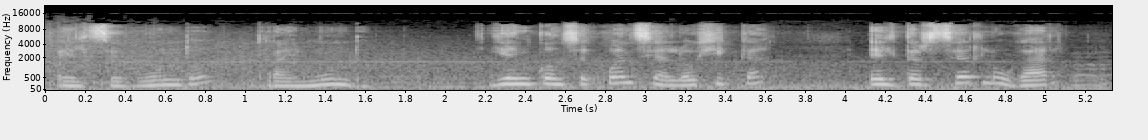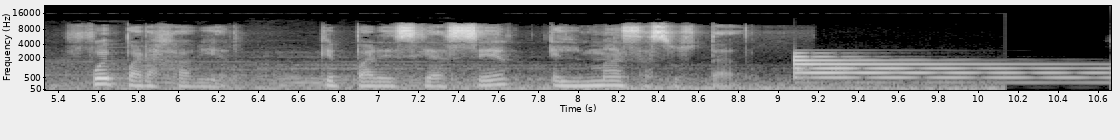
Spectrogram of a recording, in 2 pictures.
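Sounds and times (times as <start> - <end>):
low rumble: 0.0 - 9.1
speech: 0.1 - 8.9
deep church bell tolling midnight: 9.1 - 10.6.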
